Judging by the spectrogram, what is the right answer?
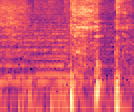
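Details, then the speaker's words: Three short, sharp coughs in quick succession from an adult with a chronic breathing problem who says this is fairly normal for them, over soft background music. "Am I okay? The answer is no because uh you can hear me coughing. You can clearly tell that"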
